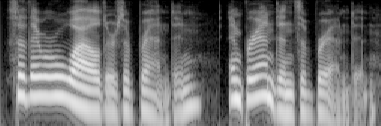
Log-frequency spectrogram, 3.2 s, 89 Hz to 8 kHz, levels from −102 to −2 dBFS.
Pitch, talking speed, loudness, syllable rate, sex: 185 Hz, 190 wpm, -17 LUFS, 5.6 syllables/s, female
